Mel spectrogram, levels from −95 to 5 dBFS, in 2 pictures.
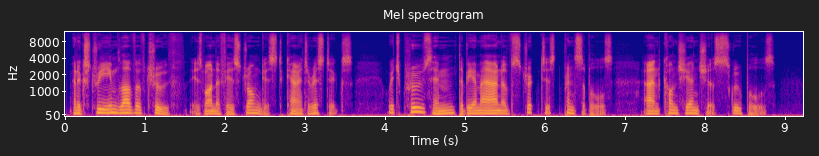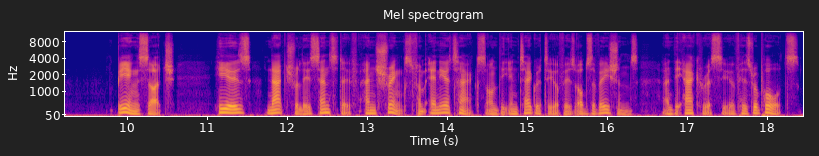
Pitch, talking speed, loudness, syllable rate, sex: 110 Hz, 155 wpm, -22 LUFS, 5.2 syllables/s, male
